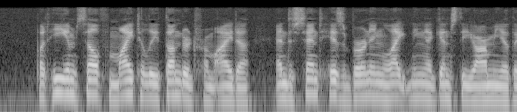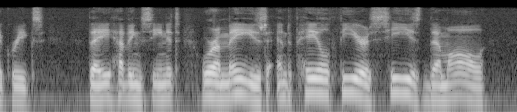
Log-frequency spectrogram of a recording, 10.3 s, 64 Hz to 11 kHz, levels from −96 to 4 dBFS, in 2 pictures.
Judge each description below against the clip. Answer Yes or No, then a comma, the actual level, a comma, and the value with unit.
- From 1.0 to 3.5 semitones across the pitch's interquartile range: Yes, average, 3.1 semitones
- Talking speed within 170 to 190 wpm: Yes, average, 175 wpm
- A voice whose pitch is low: Yes, low, 115 Hz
